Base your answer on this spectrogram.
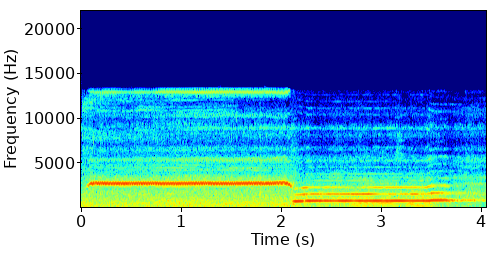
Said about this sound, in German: Diese Eisenbahn, die ist noch kleiner. Es ist eine Modelleisenbahn.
